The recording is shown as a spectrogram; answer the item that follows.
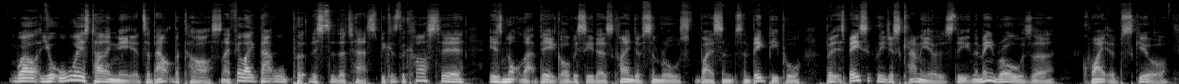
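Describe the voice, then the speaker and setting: With an English accent, a man talks at a very fast pace in a fairly low, somewhat breathy voice with lively intonation, recorded very cleanly against a silent background. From southern England. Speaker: podcast host. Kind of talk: casual chat.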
